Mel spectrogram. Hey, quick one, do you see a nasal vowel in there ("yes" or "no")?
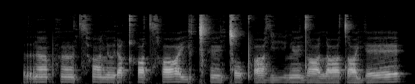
yes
